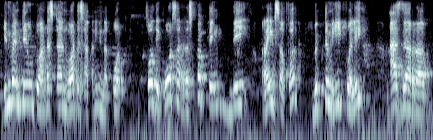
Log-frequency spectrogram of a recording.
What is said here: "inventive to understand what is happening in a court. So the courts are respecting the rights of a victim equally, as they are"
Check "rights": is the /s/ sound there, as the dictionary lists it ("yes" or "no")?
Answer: yes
